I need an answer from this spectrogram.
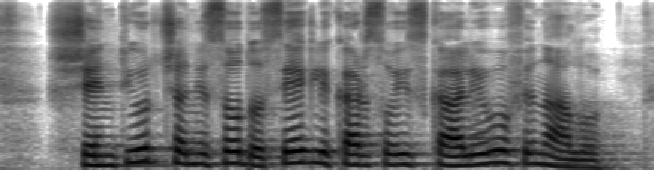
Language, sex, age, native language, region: Slovenian, female, 50-59, Slovenian, Savinja region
